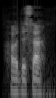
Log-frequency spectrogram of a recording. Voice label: "accident", Dari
